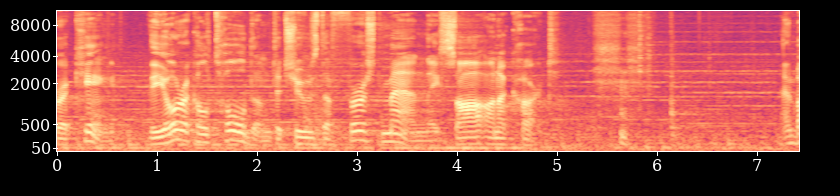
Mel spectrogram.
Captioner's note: gasps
